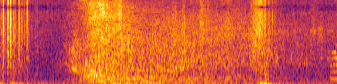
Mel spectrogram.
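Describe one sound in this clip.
Jet planes roar past overhead.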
